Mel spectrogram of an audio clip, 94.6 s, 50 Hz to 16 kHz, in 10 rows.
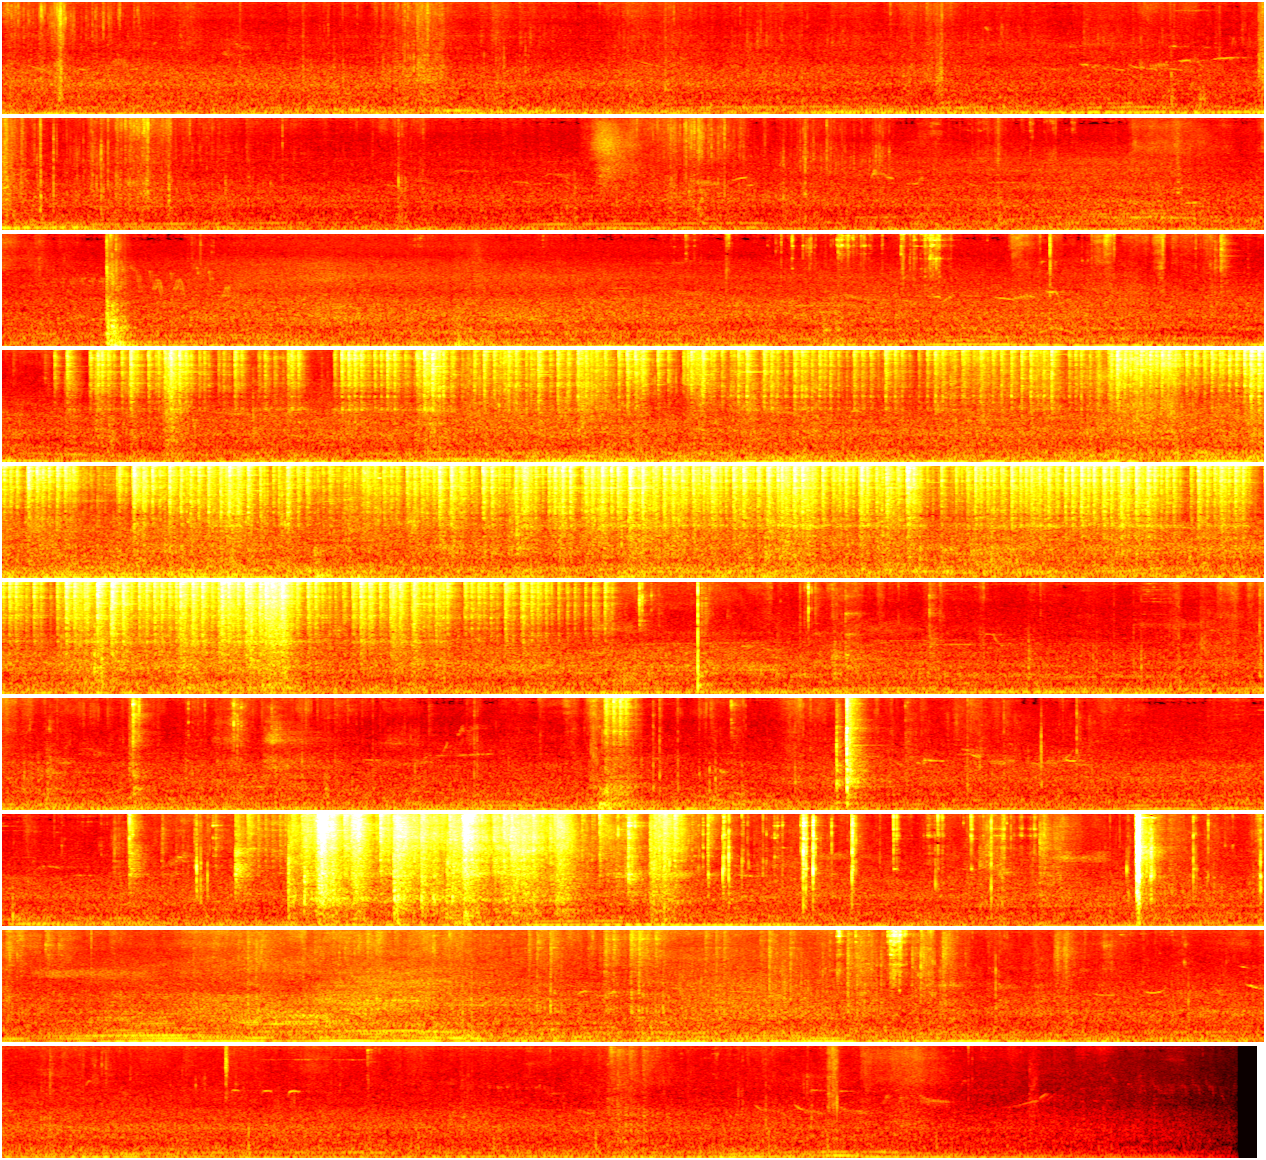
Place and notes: Ruppichteroth, parking site, super market
recorded june 25th, 2008, around 10 p. m.
project: "hasenbrot - a private sound diary"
